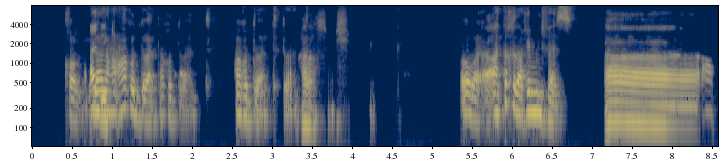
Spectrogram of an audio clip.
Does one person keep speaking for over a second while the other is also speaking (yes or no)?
no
